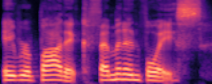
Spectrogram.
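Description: A woman podcast host narrating her own ghost story in a measured, deliberate way. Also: fairly low pitch, fairly even intonation, a little mellow, smooth, no room sound, clean studio sound.

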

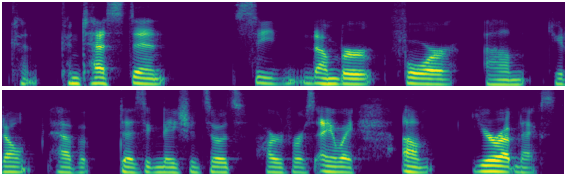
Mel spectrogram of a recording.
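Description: A man's voice: mid-range voice, little pitch movement, a little slow, fairly bright tone, no echo, studio quality, natural voice. A man voicing a hesitant arena attendant who stumbles through his words with many fillers. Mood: awkward.

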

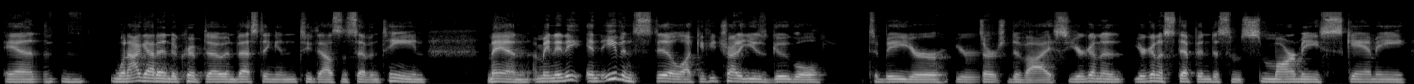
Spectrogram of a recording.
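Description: A man's voice: medium pitch, steady tone, normal speed, bright, forceful tone. Folksy Southern man, rambling. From Northwest Alabama, US. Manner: rambling, folksy, many fillers and restarts. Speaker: guest, crypto educator. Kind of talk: conversational interview.

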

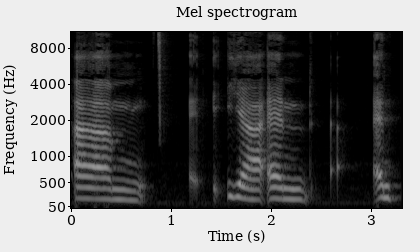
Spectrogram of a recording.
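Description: Animated woman parent coach. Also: mid-range voice, drawn-out words. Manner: animated storyteller, laughs easily. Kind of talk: conversational interview.

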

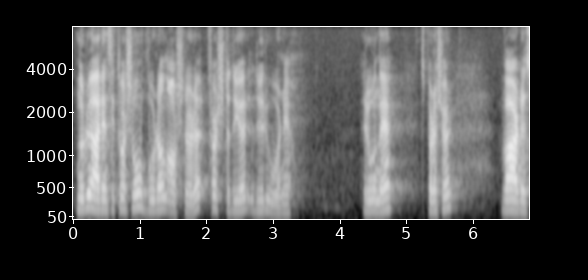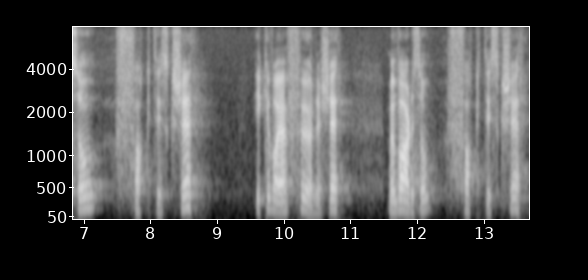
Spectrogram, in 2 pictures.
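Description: Norwegian-speaking male pastor, fairly high voice. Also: fairly bright tone. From Norway. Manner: conversational, joking asides to the congregation. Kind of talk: sermon.

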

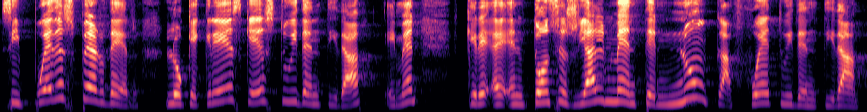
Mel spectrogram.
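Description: A woman's voice: fairly high pitch, lively intonation, fairly bright tone. Emphatic bilingual woman preacher. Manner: switches between Spanish and English, frequent amens; emphatic, slows down for key points. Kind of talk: bilingual sermon.

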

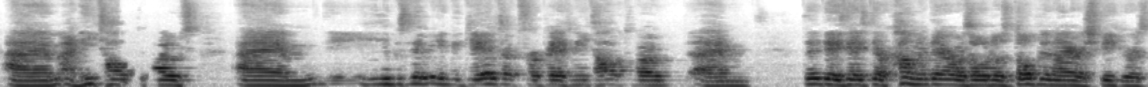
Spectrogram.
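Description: A native English-speaking interview guest, male, reflects hesitantly in conversation, repeating words as he thinks. His pitch is fairly high and his tone darkish. Captured at a distance from the mic, the recording has a roomy echo.

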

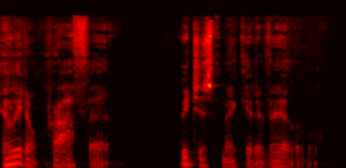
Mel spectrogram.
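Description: A middle-aged pastor speaks earnestly in a low, gravelly voice, easing into stories and acting out what people said. His tone is dark and mellow. He is recorded dry and close on the mic. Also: animated, quick pace, dry recording. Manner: earnest storytelling, acts out quoted voices. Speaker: pastor and podcast co-host. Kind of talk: casual podcast conversation.

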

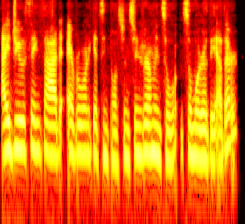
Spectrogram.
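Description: A steady, fairly bright voice on the low side belongs to a woman in her thirties from Ecuador, appearing as a podcast guest to discuss her career. She talks fast and articulately with frequent self-corrections in a conversational interview, recorded at studio quality with no room sound in her Bay Area home office.

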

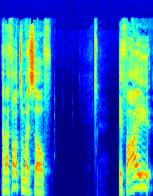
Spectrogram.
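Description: A man's voice: on the high side, lively intonation, unhurried, a little mellow. A man in his thirties from the United States, hosting a podcast and telling an indignant story full of restarts and repeated words. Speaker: podcast host. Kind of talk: casual podcast conversation.

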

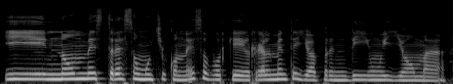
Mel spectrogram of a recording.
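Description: A Brazilian woman with a mellow, warm voice set a little high chats as an interview guest. Spanish is not her first language, and she often repeats words while she searches for the next one. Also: flat delivery, moderate pace, smooth. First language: Portuguese. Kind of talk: casual interview chat.

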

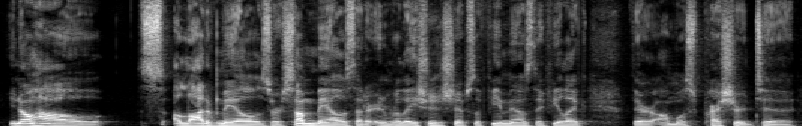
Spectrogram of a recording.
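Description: A man's voice: mid-range voice, fairly even intonation, fairly quick. A man, chatting casually in a basement, blunt and slang-heavy, swearing freely. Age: 20s. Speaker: podcast co-host and musician. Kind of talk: casual chat.

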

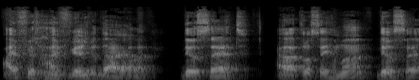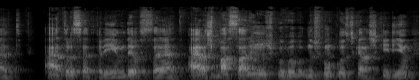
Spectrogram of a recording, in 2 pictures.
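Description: Animated man in an echoey room. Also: medium pitch, brisk, few pauses. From Brazil. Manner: animated, acts out quoted voices. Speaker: guest telling his story. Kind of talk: personal story in a conversation.

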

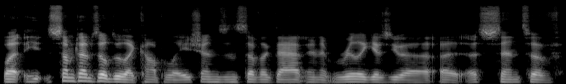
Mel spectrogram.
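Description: Earnest podcast man, smooth clear voice. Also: lowish voice, fairly even intonation, normal speed, fairly bright tone. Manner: earnest, keen to correct himself. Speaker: podcast co-host. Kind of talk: casual chat.

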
